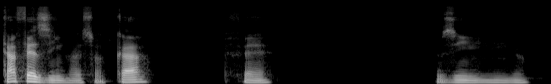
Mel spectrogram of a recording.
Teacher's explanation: a sílaba tônica não é mais o fé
